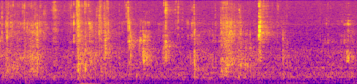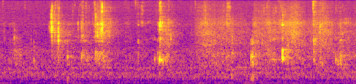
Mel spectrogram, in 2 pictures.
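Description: A person chewing and biting into crispy fried chicken wings, with scattered short crunches and clicks.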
